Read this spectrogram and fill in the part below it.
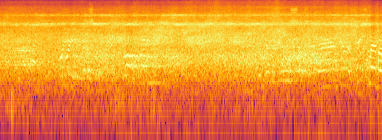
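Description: Patrulla Águila aerobatic team jets passing overhead at an air show, a loud, steady broadband roar that holds for several seconds without fading.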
